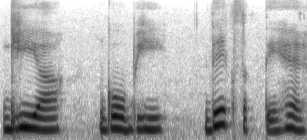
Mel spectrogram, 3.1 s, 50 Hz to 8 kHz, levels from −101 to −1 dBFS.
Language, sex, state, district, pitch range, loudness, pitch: Hindi, female, Himachal Pradesh, Shimla, 200-225 Hz, -15 LUFS, 205 Hz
